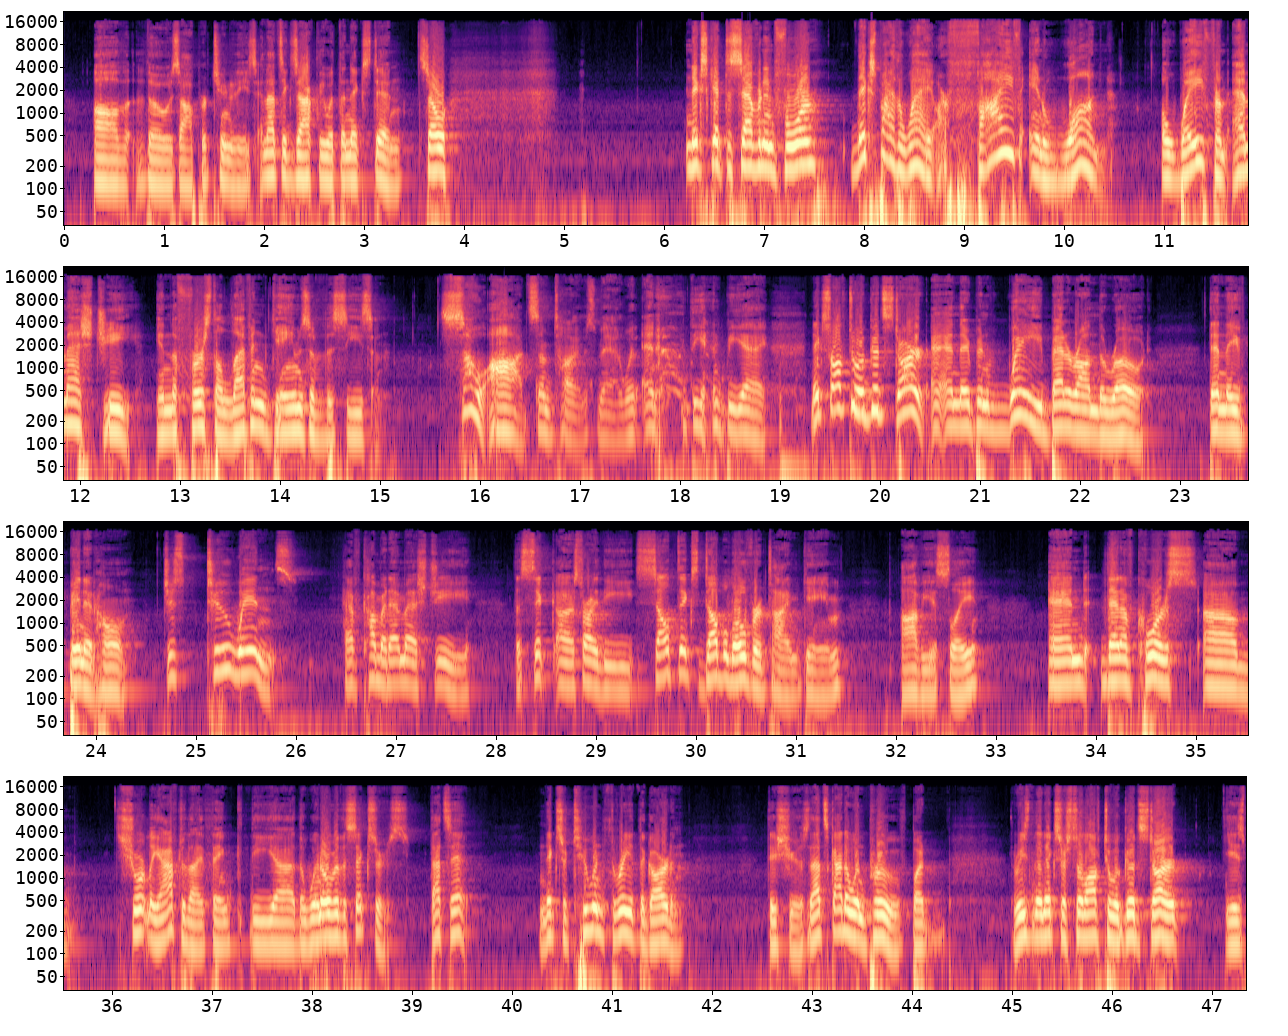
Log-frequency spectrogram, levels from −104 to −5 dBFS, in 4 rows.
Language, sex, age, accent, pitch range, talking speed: English, male, 30-49, American, 135-170 Hz, 160 wpm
